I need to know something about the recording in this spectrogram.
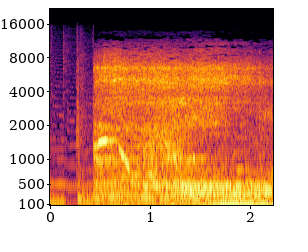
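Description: Background music with plucked notes cuts off about half a second in, giving way to loud ride noise inside a theme-park water ride: a steady rushing hiss over a low rumble, with a few short sliding cries over it.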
